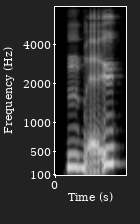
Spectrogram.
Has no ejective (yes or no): yes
